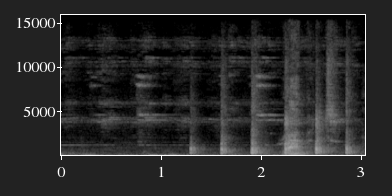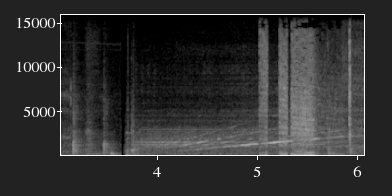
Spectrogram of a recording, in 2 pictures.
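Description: Short musical sting: a run of jingling strikes that come closer and closer together, then a rising glide in pitch over the last two seconds.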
